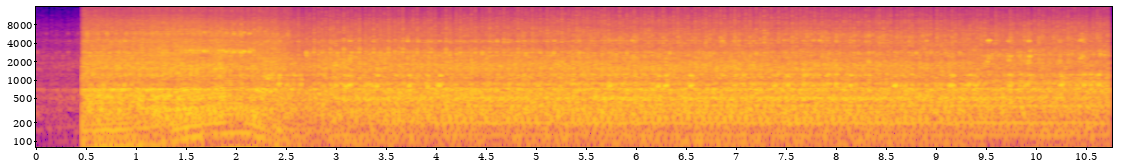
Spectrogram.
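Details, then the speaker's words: Mitsubishi Lancer right after start-up at idle, before timing belt and water pump replacement: a constant rough grinding rattle over the idle with no clear beat, from a failed water pump bearing. Water pump bearing failure. "Hi friends, sound நீங்கள் கேட்டிருப்பீங்க. Water pump தான் sound வருது."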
